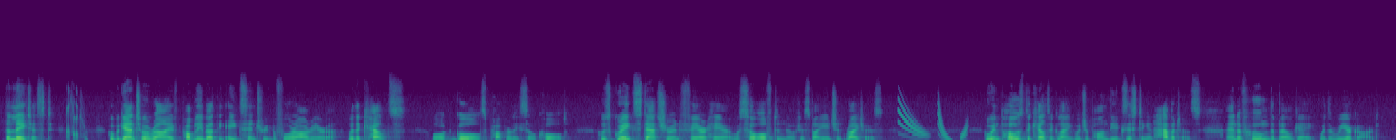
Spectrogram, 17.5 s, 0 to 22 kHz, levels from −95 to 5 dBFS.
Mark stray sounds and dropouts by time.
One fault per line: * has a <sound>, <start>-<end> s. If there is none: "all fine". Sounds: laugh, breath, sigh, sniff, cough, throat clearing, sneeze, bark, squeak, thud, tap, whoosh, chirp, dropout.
* has a chirp, 0.8-1.1 s
* has a chirp, 11.2-12.1 s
